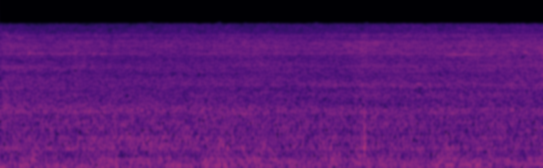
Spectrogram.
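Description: GWR pannier tank steam locomotive moving slowly along the yard tracks: a steady low rumble and hiss, with one short click a little before the end.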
